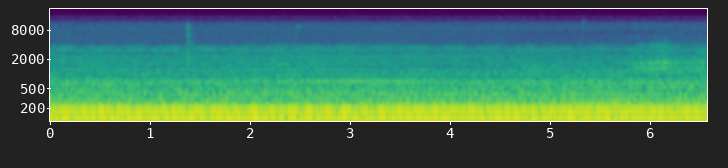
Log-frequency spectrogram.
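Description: Steady low hum, even in level throughout, with a faint thin whine joining it for a couple of seconds in the middle.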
